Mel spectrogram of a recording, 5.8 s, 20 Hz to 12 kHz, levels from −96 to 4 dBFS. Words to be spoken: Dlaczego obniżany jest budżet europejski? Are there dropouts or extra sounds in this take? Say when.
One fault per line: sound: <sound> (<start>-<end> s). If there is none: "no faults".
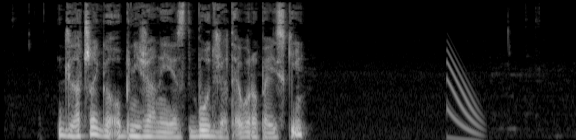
sound: chirp (4.5-4.9 s)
